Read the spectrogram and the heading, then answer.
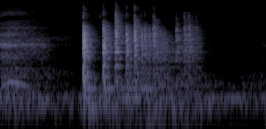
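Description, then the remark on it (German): Dice rattle and tumble across a hard surface in a quick burst of sharp clicks, bouncing several times before settling, fairly loud. “du darfst gerne auch würfeln”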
